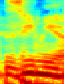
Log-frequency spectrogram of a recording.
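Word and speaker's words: Symi: Genau, das spricht man das, habe ich das jetzt Simi. Richtig, oder heißt das Simi? – Simi, habe ich immer gesagt.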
